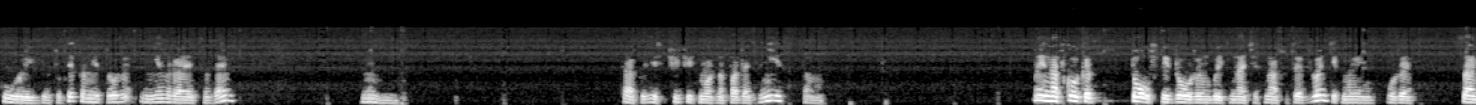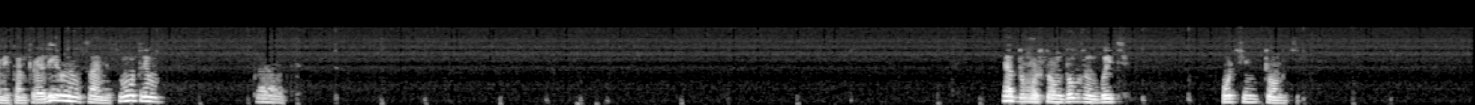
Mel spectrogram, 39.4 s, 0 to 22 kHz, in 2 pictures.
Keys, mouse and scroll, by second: 0.5 click, 1.4 click, 2.5 click, 4.5 click, 5.5 middle click, 6.8 click, 8.7 click, 9.7 click, 10.8 click, 12.8 click, 14.4 click, 15.3 click, 16.9 click, 17.9 click, 19.2 click, 19.9 middle click, 21.7 click, 22.5 click, 23.9 click, 24.9 click, 26.5 click, 27.5 middle click, 28.9 click, 30.4 click, 32.3 click, 33.5 click, 35.0 middle click, 36.8 click, 38.0 click.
